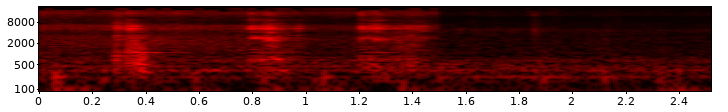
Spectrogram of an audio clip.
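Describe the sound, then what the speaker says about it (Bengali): A spoon stirs soybean chunks and potato with spices in a pan, three distinct scraping strokes over a faint sizzle, then quieter frying with no voices. "সুন্দর করে সয়াবিন আলু আর মশলাটা সুন্দর করে মিলিয়ে দেবো"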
